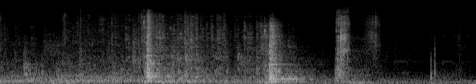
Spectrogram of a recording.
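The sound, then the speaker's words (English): A door opening on the 27th floor of a building: a steady mechanical whirring with a few dull thuds spaced through it, easing off toward the end. “Door's opening.”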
